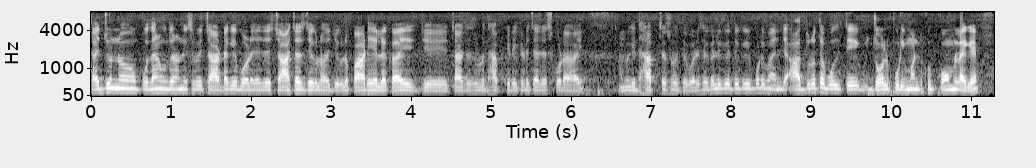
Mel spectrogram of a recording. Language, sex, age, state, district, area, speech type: Bengali, male, 45-60, West Bengal, Purba Bardhaman, rural, spontaneous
